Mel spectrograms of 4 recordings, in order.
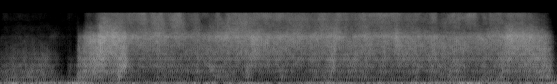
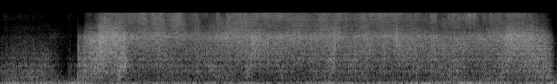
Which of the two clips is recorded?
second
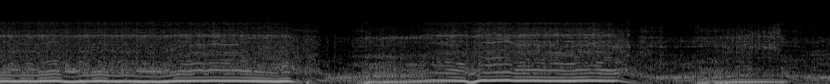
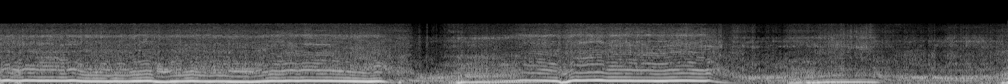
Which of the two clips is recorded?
first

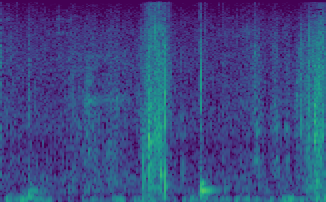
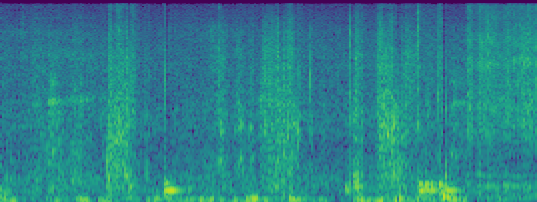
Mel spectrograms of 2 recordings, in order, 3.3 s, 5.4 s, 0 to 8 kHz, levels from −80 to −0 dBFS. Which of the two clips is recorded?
first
